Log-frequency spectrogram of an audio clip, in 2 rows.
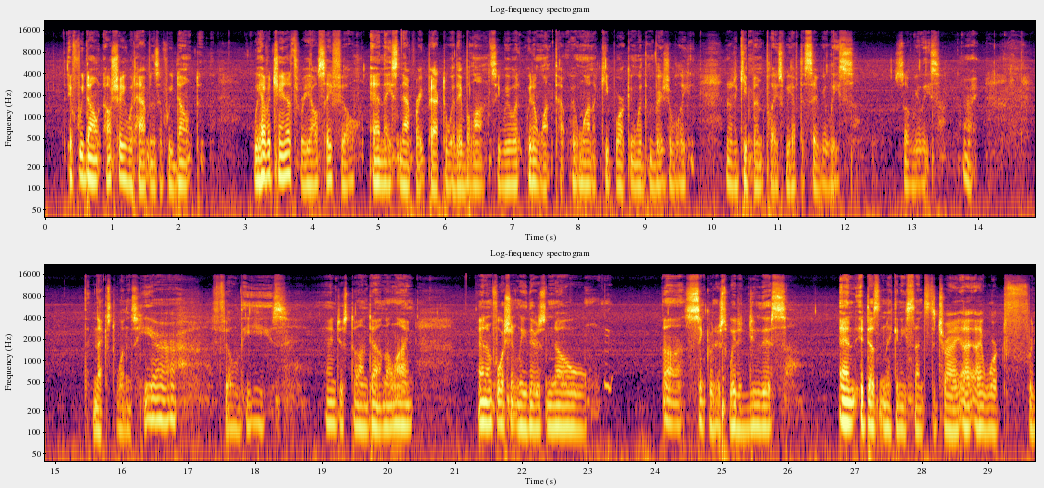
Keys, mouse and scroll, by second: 7.0 click, 8.1 click, 13.0 click.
